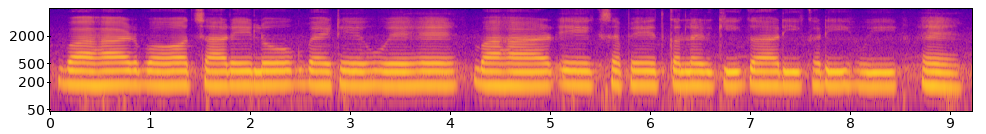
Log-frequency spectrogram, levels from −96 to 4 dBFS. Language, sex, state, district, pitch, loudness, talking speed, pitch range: Hindi, female, Uttar Pradesh, Gorakhpur, 170 Hz, -13 LUFS, 105 wpm, 170-175 Hz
